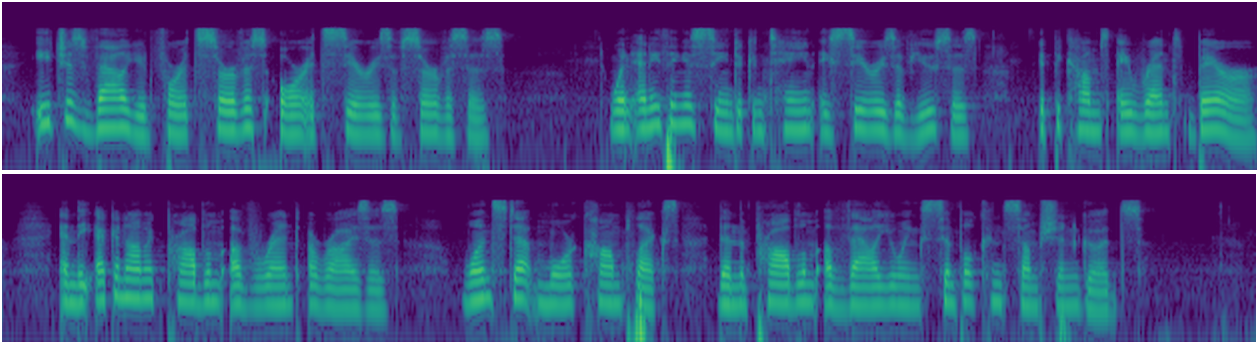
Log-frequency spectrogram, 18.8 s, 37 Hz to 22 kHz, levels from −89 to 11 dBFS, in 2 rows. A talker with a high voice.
No: medium, 160 Hz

